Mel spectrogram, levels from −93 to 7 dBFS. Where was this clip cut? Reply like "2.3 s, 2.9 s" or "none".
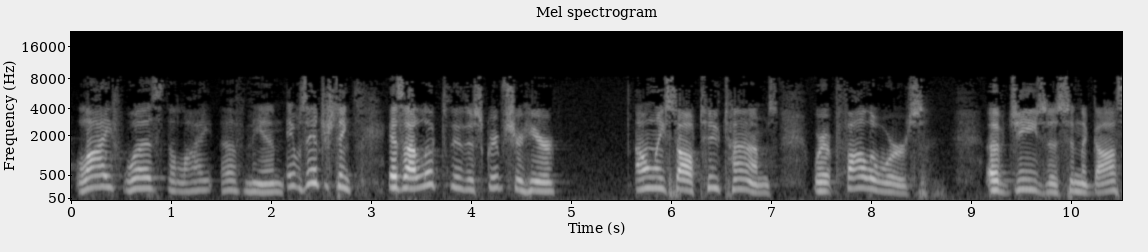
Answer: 2.1 s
